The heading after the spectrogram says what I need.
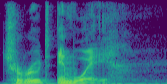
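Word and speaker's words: Chirrut Îmwe: on um so we first we have uh charoot emway is did i say his name right that's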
